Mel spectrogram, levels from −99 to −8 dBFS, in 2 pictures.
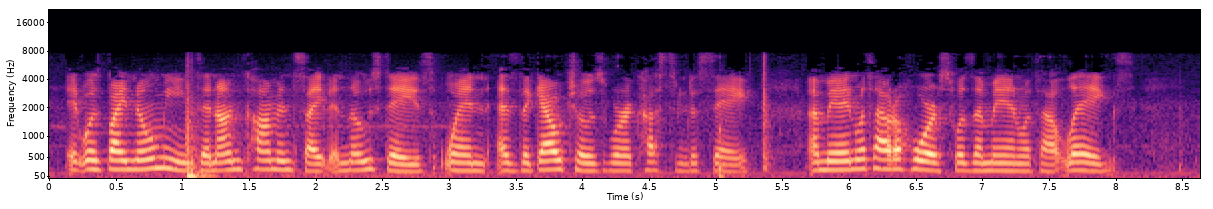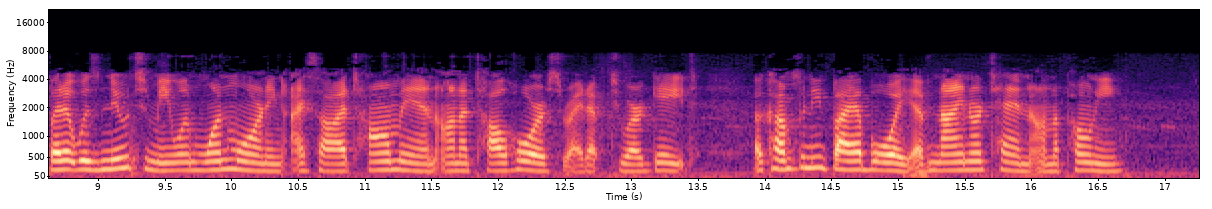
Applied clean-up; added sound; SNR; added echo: none; Engine starting; 19 dB; none.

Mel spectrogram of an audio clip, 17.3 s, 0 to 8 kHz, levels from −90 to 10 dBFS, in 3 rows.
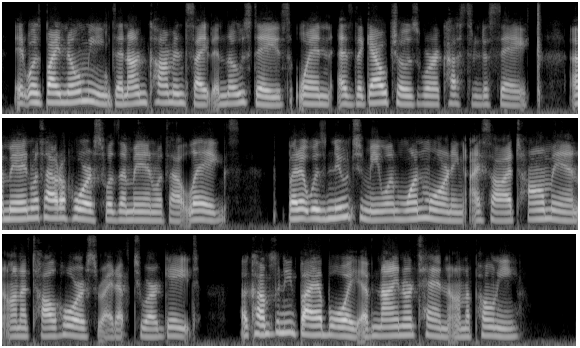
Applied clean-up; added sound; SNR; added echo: neural diffusion model UNIVERSE++.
